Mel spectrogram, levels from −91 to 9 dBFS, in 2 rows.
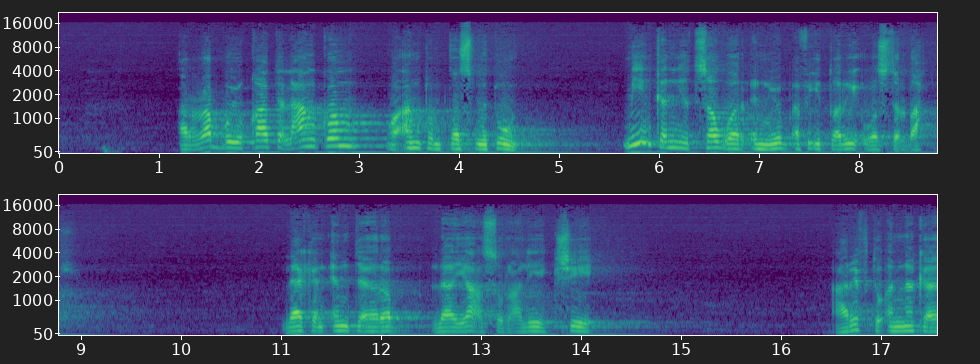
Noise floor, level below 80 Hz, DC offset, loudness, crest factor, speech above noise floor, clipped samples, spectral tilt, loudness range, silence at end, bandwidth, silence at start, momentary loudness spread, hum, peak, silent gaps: -58 dBFS; -56 dBFS; under 0.1%; -20 LUFS; 18 dB; 39 dB; under 0.1%; -4.5 dB/octave; 8 LU; 0 s; 17 kHz; 1.2 s; 10 LU; none; -4 dBFS; none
